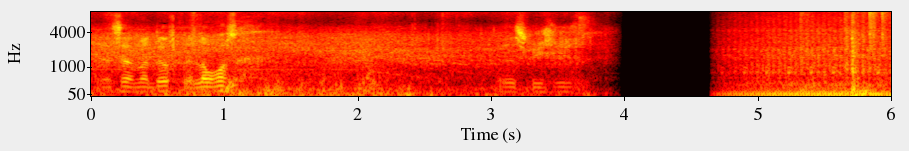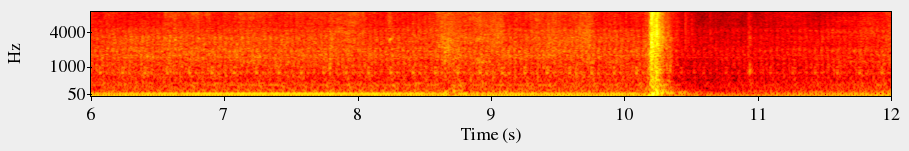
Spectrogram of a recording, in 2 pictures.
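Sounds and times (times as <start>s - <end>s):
vehicle engine idling: 4.7s - 12.0s.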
